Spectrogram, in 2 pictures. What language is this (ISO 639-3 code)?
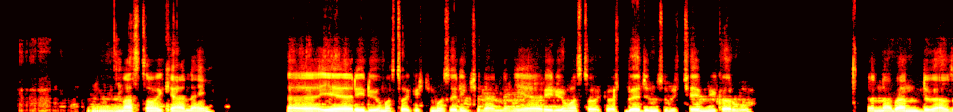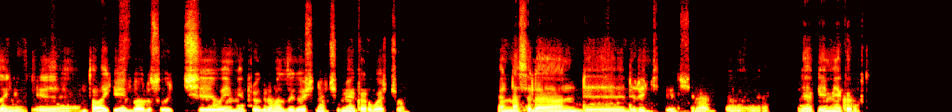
amh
